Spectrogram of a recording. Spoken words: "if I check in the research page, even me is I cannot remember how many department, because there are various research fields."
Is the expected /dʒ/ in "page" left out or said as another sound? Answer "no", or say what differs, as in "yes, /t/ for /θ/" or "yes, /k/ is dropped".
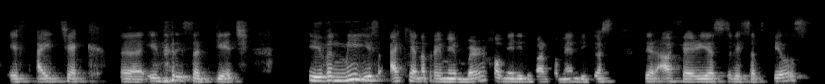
yes, /tʃ/ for /dʒ/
